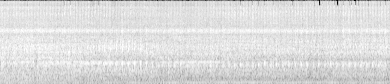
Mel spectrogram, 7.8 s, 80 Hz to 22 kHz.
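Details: Mitsubishi Evo 8 after full head rebuild (new GSC zero-tick lifters, springs, retainers, valves, cut seats, seals, resurfaced head; Mobil 1 15W-50, WIX filter) idling with light steady tick about three a second; lifter tick suspected, not confirmed.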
